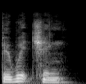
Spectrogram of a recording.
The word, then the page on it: bewitching: British English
